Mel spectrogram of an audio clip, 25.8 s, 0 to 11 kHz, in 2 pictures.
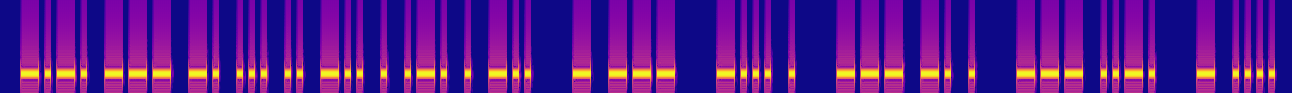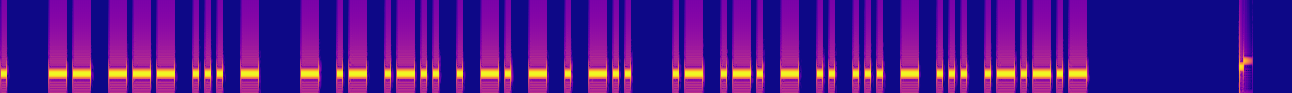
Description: Morse code, heard as a keyed tone, about 20 wpm, 700 Hz. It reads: CONSIDERED TO BE ONE OF THE MOST TALENTED ARTISTS.
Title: Sentences with 8-Word Phrases - 20wpm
